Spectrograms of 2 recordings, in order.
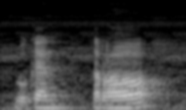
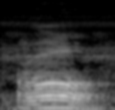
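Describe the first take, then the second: First: The r sound is light and thin. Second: The r sound is heavy and thick. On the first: The speaker calls it wrong. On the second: The speaker calls it right. "huruf ro tebal karena dia fathah"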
